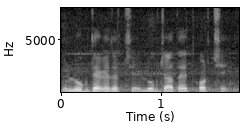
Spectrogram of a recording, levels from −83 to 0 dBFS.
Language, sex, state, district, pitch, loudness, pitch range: Bengali, male, Tripura, West Tripura, 140 Hz, -18 LUFS, 130-150 Hz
